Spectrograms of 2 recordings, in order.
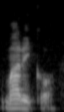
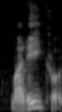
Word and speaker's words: Mariko: Or so a lot of girls' names have 2 or 3 syllables, and you want to go up a little bit higher on the first syllable. I believe, like Mariko, Mariko, no, like Mariko, Masako, Yukiko, Yukiko, no.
